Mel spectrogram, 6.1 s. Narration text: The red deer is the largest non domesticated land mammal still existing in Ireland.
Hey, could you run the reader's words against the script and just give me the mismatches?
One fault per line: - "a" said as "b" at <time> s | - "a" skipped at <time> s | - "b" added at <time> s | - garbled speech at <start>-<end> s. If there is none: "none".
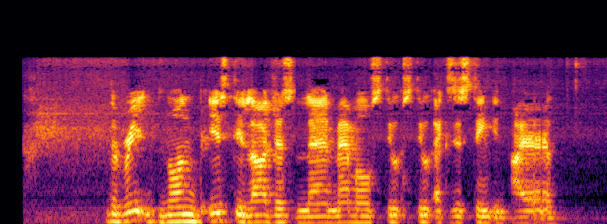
- "deer" said as "non" at 1.6 s
- "non domesticated" skipped at 2.9 s
- "still" added at 4.0 s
